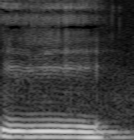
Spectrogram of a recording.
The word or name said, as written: ibii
